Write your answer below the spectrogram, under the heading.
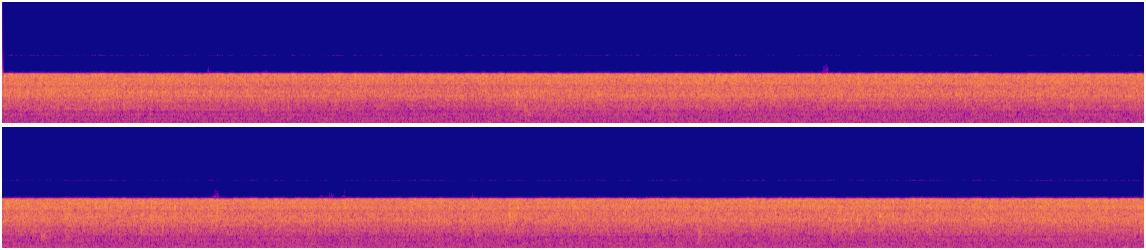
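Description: Steady hiss of water spraying onto a soap-covered gas grill and running off it, an even rush that holds at one level throughout.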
